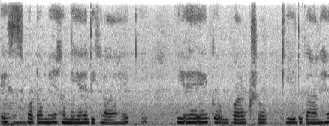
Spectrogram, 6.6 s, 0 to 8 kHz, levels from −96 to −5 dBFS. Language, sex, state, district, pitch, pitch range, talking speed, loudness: Hindi, female, Uttar Pradesh, Shamli, 230 Hz, 225-245 Hz, 125 wpm, -16 LUFS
